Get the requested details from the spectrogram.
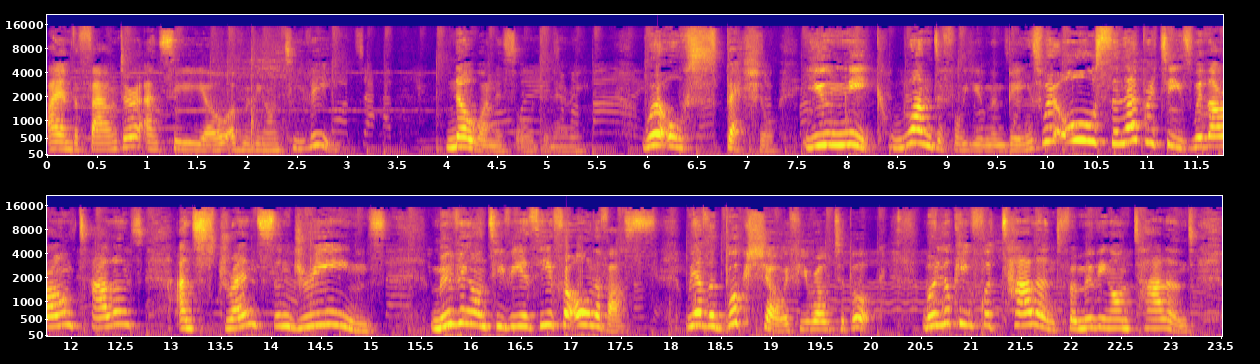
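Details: Adult woman speaking; ordinary speech.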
